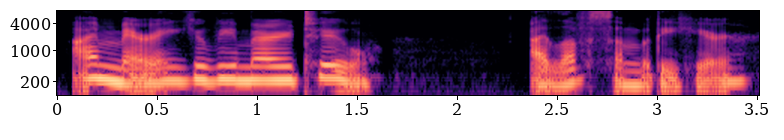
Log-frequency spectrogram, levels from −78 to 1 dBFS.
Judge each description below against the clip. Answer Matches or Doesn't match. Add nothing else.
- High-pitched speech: Matches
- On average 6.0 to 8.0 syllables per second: Matches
